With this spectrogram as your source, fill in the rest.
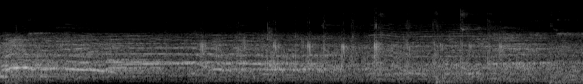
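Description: A ball bounces on the floor.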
